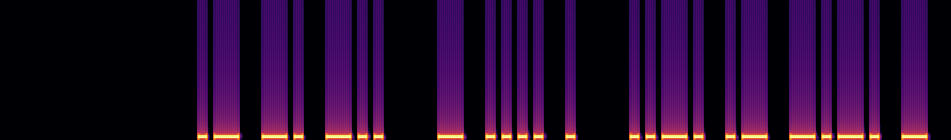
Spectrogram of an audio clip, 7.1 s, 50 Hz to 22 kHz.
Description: Morse code, heard as a keyed tone, about 21 wpm, 700 Hz. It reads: AND THE FACT
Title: Speed-Racing - Sets of 4 Words 20wpm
